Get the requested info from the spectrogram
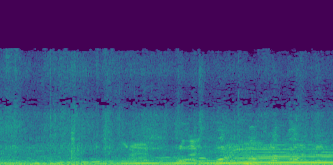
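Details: Lowing cattle at a busy cattle sale where a late-arriving rare jumbo cow is haggled over: two long, level moos, the second pitched higher and held to the end, amid talk and music.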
